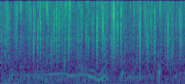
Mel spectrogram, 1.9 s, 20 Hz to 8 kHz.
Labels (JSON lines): {"label": "biophony, cascading saw", "recorder": "SoundTrap 600 or HydroMoth"}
